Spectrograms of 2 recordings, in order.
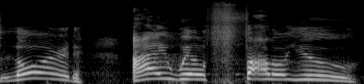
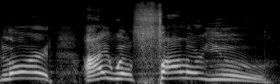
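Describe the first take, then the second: First: High, slow, eager cry from the crowd; exuberant voice. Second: Much higher, slow, even more eager plea from a second follower; another eager voice. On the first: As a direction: call out "Lord, I will follow you" with eager zeal. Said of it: "an exuberant voice". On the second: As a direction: pitch the second voice up high, pleading and keen. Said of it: "another voice that speaks up". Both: Acted.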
